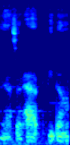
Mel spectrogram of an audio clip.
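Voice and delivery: hushed, breathy whisper to herself; whispered aside. Real, not acted. After cutting her locks, she whispers to herself. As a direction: whisper it like reassuring yourself.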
